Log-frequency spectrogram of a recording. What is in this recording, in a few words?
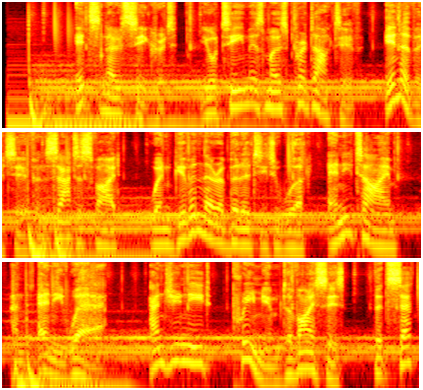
english british explainer videos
